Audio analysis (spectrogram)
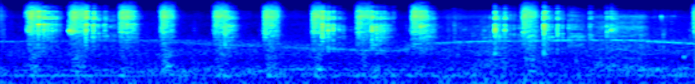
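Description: Spray paint hissing onto an MTB coil spring in red, a series of short close bursts repeated in quick succession with brief gaps between.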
